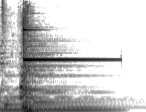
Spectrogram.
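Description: Background music with a bell-like ding about a third of a second in. The ding rings on over the held final chord, and both fade and cut off shortly before the end.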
